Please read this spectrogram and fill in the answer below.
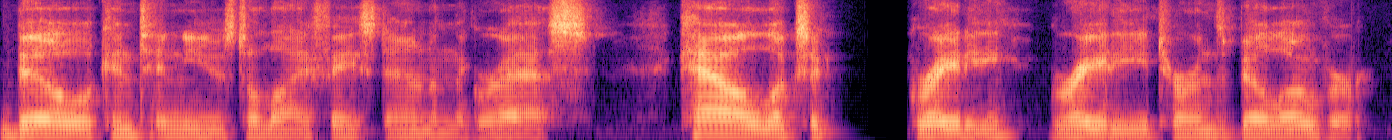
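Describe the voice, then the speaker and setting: A man narrates screenplay directions. His voice is mid-pitched and he reads at a slow, measured pace.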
